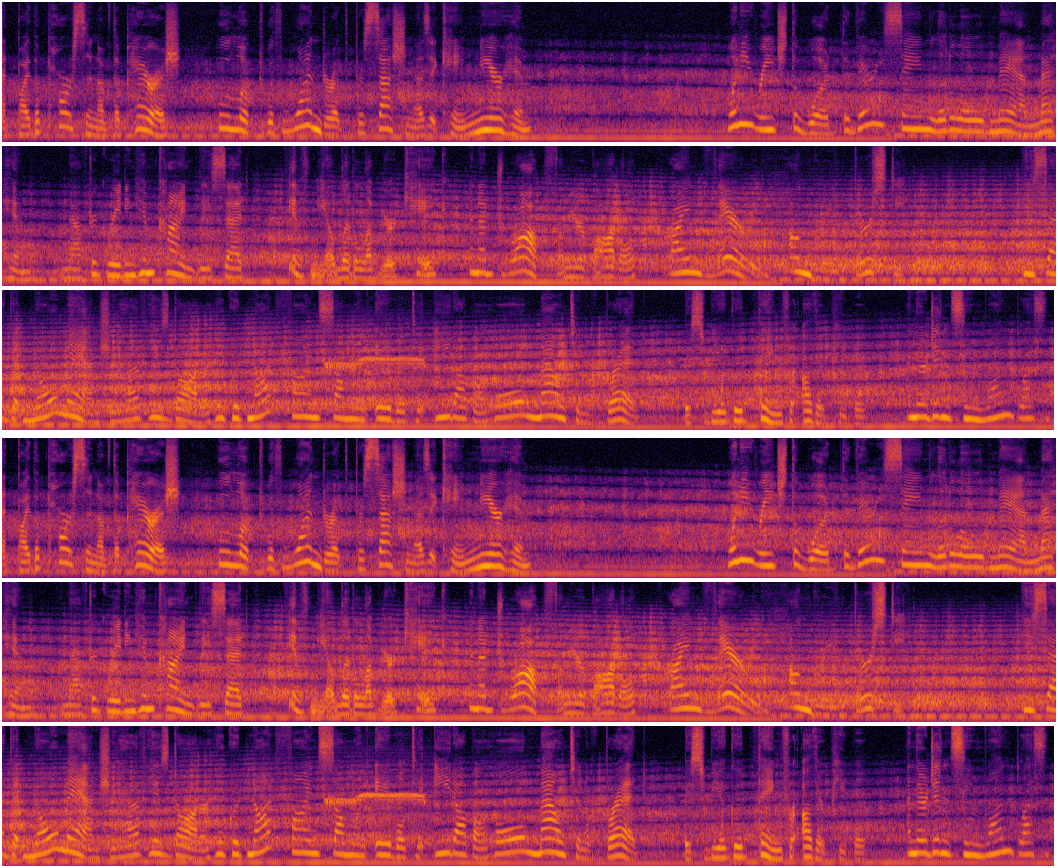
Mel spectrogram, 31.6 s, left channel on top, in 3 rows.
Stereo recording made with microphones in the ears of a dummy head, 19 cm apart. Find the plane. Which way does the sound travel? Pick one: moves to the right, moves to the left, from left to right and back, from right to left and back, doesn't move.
moves to the left.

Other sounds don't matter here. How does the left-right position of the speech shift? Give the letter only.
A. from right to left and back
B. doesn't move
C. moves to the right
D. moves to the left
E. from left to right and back
B.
